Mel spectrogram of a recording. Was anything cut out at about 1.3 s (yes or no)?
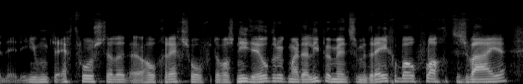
yes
